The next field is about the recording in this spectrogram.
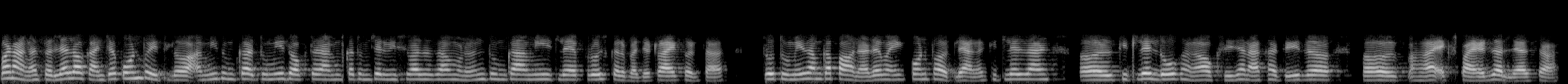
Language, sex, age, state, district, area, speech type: Goan Konkani, female, 18-30, Goa, Ponda, rural, conversation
